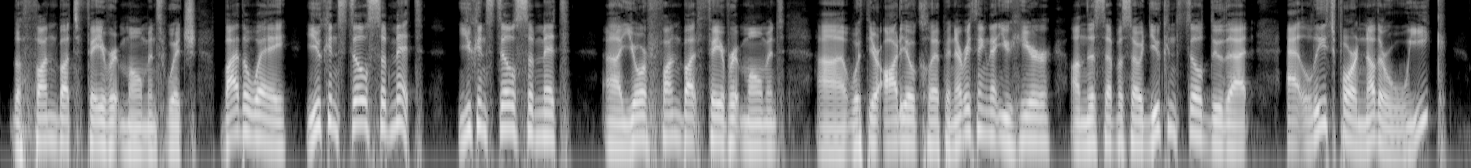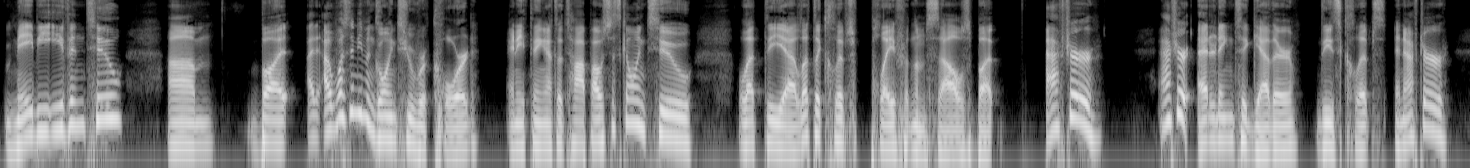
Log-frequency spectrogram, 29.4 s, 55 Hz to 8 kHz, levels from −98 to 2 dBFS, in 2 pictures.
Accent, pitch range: American, 95-130 Hz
